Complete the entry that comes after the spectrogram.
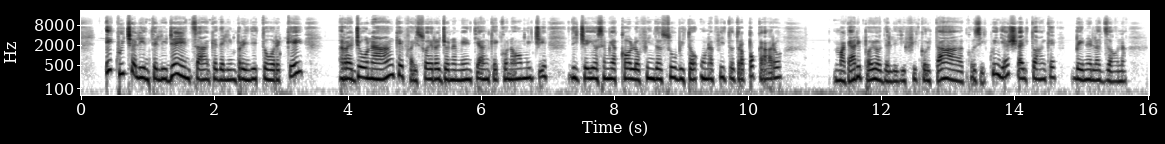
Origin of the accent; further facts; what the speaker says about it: Bergamo, Lombardy, Italy; Beh, io sono di Bergamo, cosa faccio?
